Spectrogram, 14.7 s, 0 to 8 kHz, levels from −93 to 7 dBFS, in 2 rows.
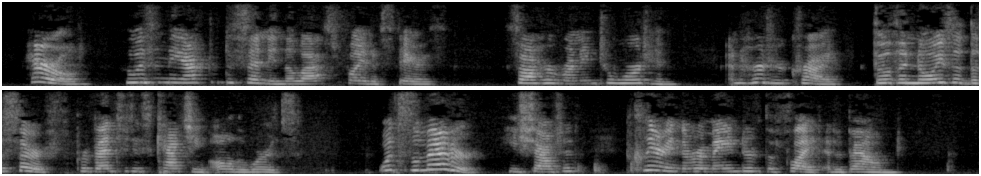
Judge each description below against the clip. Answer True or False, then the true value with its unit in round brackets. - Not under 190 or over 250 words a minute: True (195 wpm)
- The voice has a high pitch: True (290 Hz)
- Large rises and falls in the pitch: False (5.0 semitones)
